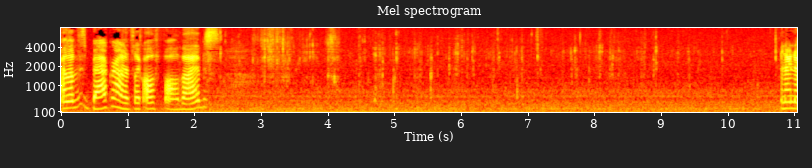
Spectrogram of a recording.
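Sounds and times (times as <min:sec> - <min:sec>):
steady low hum: 0:00.0 - 0:11.0
close-up chewing: 0:02.4 - 0:10.8.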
